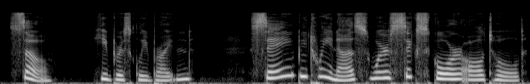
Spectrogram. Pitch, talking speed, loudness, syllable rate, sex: 245 Hz, 135 wpm, -17 LUFS, 4.3 syllables/s, female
